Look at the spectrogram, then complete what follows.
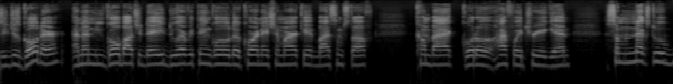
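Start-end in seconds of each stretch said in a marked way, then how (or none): none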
